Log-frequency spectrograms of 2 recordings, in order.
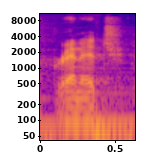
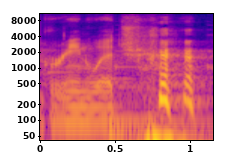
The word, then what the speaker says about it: Greenwich: Greenwich Village is pronounce Greenwich you know it's not green witch so um but yeah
